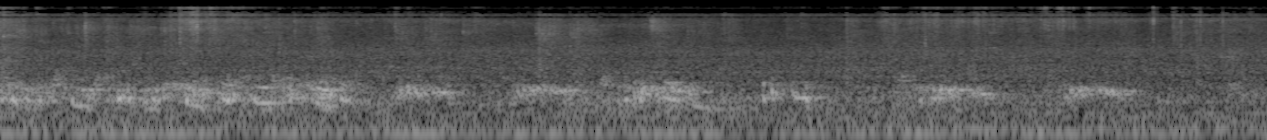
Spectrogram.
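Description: Racing pigeons cooing: repeated low, warbling coos, nearly continuous for the first few seconds and then in separate short bouts.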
